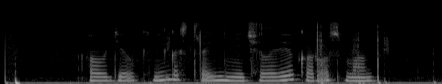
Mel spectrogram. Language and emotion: Russian, neutral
